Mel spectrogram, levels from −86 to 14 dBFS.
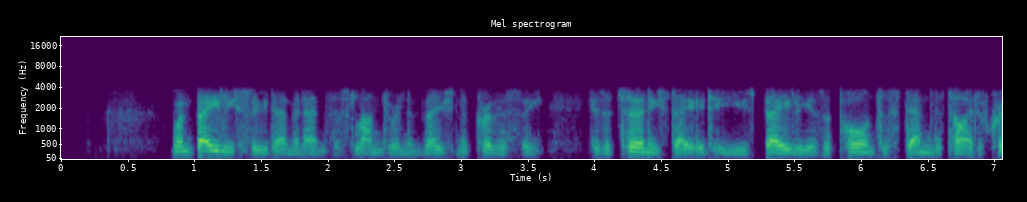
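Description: Throughout, the speech sounds rough, buzzy and slightly synthetic, thin at the bottom and dull on top, with nothing above 3.6 kHz. That is G.729 codec damage: the speech is rebuilt from a vocal tract filter, a pitch predictor and a few pulses per frame, squeezed into a 300 to 3500 Hz line band. The coding points to roughly 8 kbit/s G.729A.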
